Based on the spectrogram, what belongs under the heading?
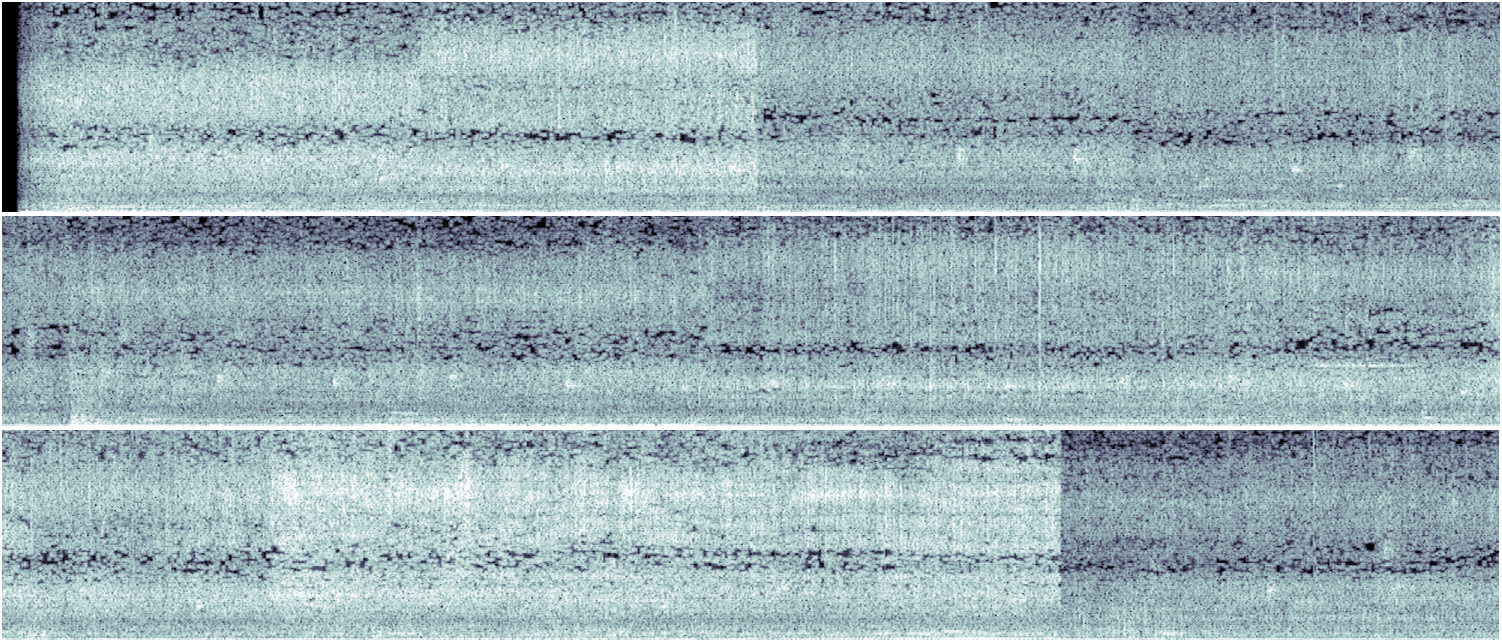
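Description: Onion-tomato masala, with halved boiled eggs in it, sizzling and simmering in a nonstick pan, the sizzle jumping in level several times, over a steady low hum. A single sharp knock about ten seconds in.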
